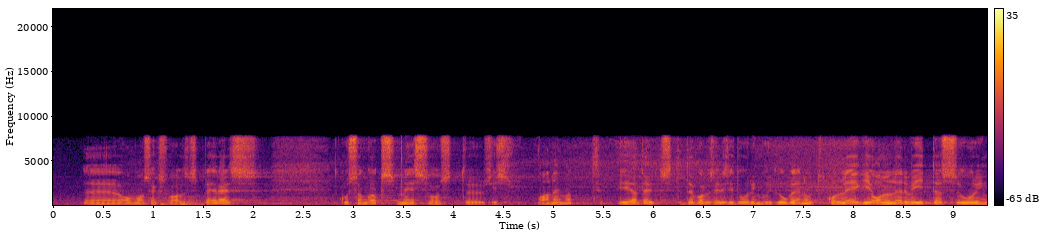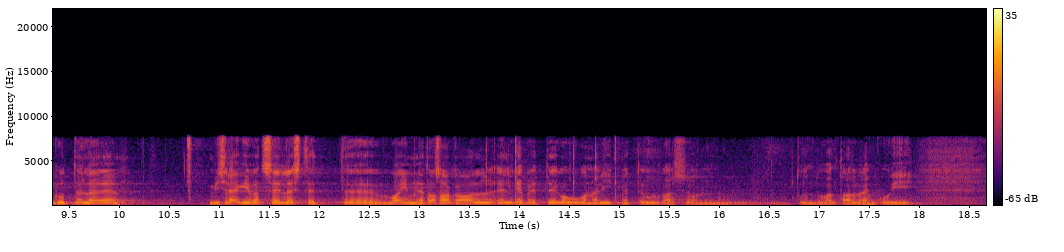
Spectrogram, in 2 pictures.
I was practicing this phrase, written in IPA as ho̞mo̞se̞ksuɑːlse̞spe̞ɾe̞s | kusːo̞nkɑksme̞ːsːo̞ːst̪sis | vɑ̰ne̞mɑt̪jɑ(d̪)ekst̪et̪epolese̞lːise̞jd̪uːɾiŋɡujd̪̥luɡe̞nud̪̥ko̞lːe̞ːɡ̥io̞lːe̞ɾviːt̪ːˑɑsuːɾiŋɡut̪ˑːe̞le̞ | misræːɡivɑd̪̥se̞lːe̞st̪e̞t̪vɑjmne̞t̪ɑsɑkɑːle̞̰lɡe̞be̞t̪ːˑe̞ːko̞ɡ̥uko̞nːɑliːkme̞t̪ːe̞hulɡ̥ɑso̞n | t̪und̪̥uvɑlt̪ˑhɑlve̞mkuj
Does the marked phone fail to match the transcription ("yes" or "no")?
yes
